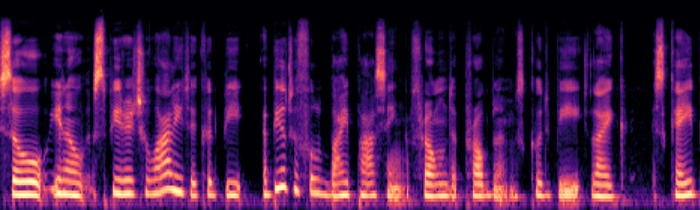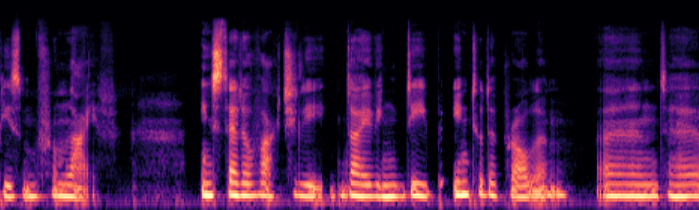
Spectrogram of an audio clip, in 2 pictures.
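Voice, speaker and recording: With a Polish accent, a woman talks at a moderate pace in a medium-pitched, somewhat breathy voice, her intonation fairly even, on a very clean recording with a silent background. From Poland. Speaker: psychedelic therapy practitioner. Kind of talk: interview conversation. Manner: halting.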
